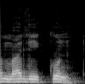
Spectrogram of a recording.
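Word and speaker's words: مَلِكٌ: طرح کی جائیں گی: میم زبر ما، لام زیر لی، اب دونوں کو ملائیں گے تو ہوگا ملی، پھر کاف دو پیش کن، دونوں کو ملا دیا کن، جب پورے کو ملایا تو ہوگا ملی کن۔ اسی طریقے سے اس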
